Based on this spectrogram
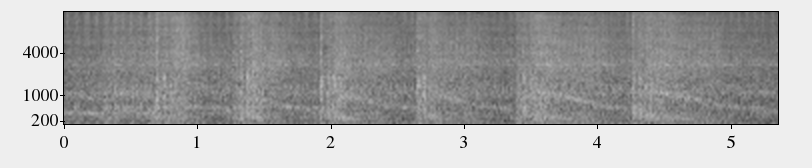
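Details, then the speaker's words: Yamaha NMAX scooter after a repair for a top-end ticking noise: the engine is blipped and returns cleanly to idle with no ticking, sounding like a new bike. Normal idle. "pokoknya enggak ada ngeritik-ngeritik Bang untuk suara mah enak banget"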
